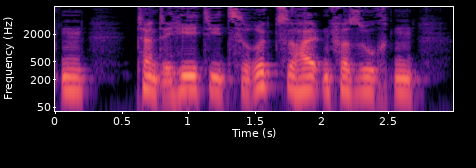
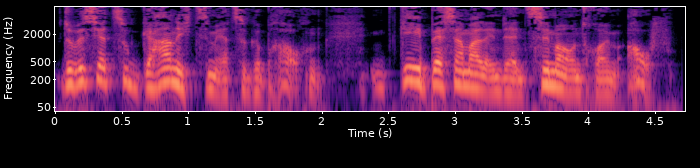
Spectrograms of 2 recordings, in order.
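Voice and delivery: loud, higher scolding; losing her temper; 4 semitones higher, 5 dB louder than usual. Acted. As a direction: send the child off in exasperation. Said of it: "Tante Heti platzte der Kragen". (laut und wütend schimpfend)

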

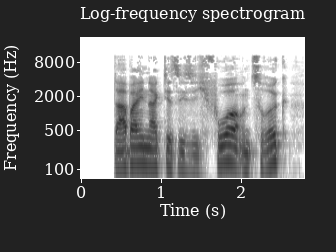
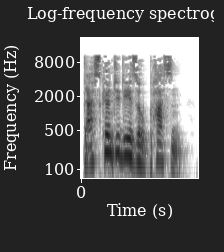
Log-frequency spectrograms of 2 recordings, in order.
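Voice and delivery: loud, higher angry retort; furious; 5 semitones higher, 6 dB louder than usual. Acted. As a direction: throw it back at the child angrily. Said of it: "sagte sie wütend". (wütend und laut)

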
